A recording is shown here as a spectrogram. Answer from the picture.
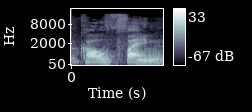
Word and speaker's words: Calvin: even at that time john colfane if that's how you pronounce his name i'm afrikans for me it's john colfane but john calvin anyway he was against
